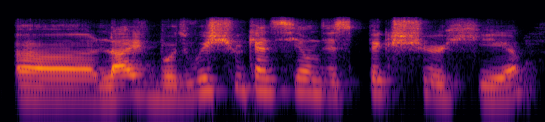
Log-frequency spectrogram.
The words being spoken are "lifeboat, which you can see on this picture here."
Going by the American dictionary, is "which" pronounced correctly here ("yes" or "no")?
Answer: no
